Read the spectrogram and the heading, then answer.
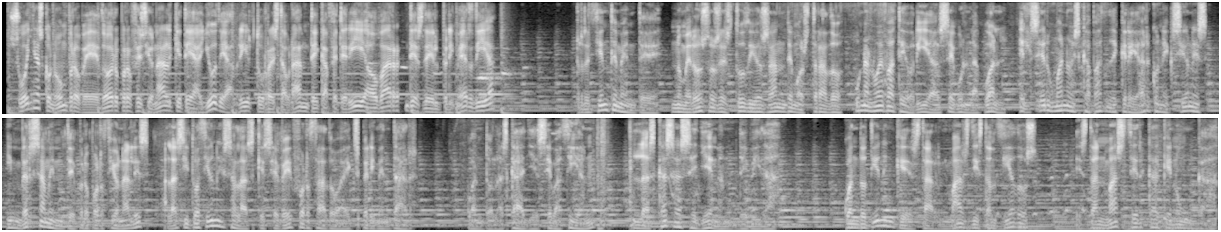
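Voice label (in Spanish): generico España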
